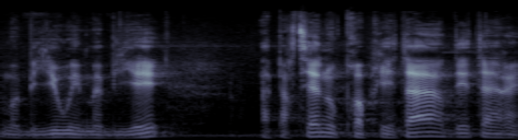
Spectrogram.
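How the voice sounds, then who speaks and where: The man's voice is very deep and low, with a bright, sharp tone. He talks at a fairly quick pace with ordinary pitch variation. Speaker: archaeologist. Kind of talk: conference talk. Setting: conference hall with audience. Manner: hesitant, many fillers.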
